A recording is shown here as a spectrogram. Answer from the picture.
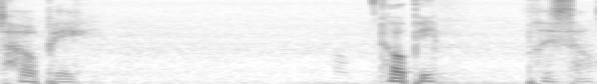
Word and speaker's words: Hopi: the poblo people Apache and Hopi or hoppy each have their own unique interpretation of what a skin walker might be it's pronounced hopy Hy please don't say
